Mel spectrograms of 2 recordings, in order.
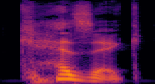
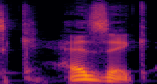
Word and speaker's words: Keswick: I got to tell you, like, it's pronounced Keswick. I understand it looks like Keswick. It's Keswick.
